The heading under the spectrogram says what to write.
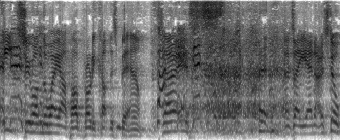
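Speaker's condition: No condition

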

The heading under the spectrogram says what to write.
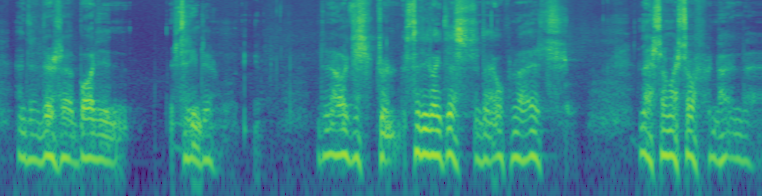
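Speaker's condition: Parkinson's; failing health

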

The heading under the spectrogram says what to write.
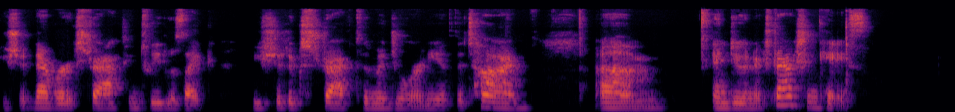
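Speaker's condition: No condition

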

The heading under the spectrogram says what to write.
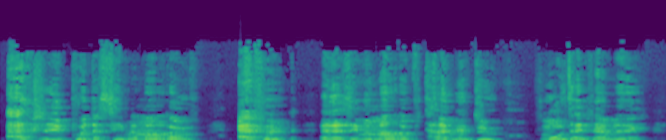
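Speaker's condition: Cerebral palsy

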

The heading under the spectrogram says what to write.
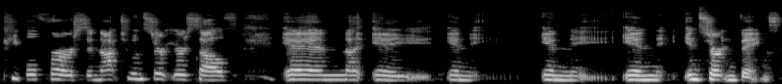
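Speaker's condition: Stuttering; stuttering since childhood, attended National Stuttering Association conferences at 18 and 35; stuttering stand-up comic, performing since age 36; stutters on own name, sound and syllable repetitions, whole-word repetitions, frequent um fillers; repeated words, prolonged sounds

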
